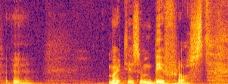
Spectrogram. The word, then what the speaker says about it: Bifrost: En nou ja, het wordt ook in Marvel wordt het zo uitgesproken, Bifrost.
